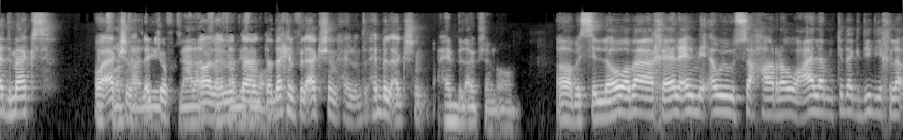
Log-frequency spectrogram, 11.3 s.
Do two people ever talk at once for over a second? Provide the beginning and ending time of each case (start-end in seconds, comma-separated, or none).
1.2-3.5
